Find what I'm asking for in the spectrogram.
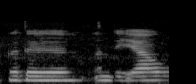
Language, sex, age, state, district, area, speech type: Bodo, female, 30-45, Assam, Kokrajhar, rural, spontaneous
